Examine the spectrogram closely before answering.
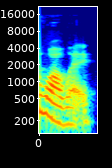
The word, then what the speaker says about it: Huawei: If you ever have any question on how to pronounce Huawei, just think, it's my way or the Huawei.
